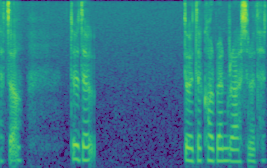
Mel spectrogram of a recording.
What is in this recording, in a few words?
"corbenfras", Welsh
